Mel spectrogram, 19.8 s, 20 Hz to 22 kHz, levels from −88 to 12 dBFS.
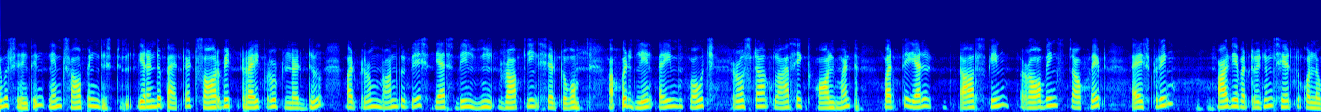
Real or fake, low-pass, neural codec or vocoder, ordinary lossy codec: fake; 5.4 kHz; autoencoder, 44.1 kHz, a latent of 192 numbers a frame, MeloTTS; none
